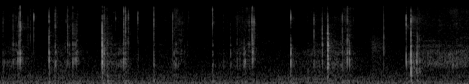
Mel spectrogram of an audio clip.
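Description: Extra-long acrylic nails tap and scratch the front of a small, hollow plastic Nintendo Switch game case with a printed paper cover insert, held in one hand. The result is an irregular run of sharp, bright clicks that die away almost instantly, with soft scratchy rustles between them.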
